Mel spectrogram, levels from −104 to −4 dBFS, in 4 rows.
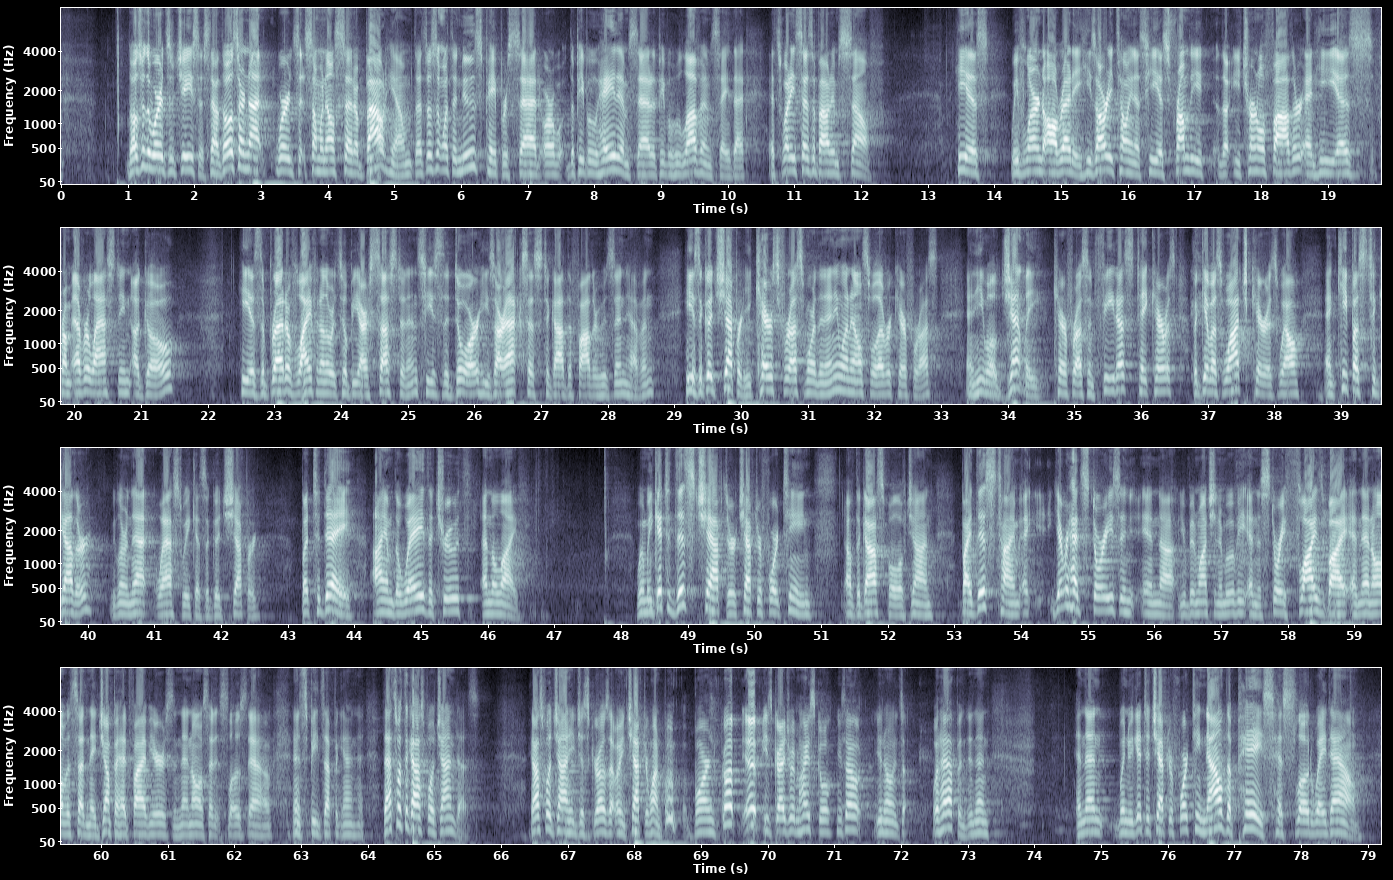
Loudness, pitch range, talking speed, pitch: -14 LUFS, 140-170 Hz, 200 wpm, 155 Hz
